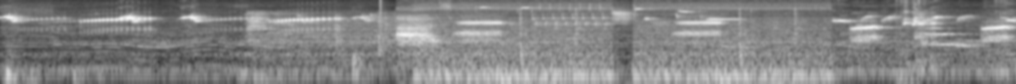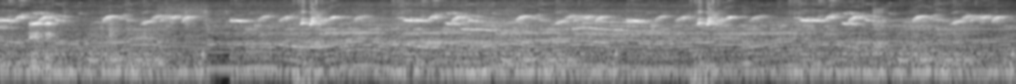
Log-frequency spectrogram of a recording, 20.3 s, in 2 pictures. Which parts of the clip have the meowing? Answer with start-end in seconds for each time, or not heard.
2.5-4.0, 9.2-9.9, 14.8-16.8.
